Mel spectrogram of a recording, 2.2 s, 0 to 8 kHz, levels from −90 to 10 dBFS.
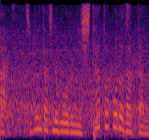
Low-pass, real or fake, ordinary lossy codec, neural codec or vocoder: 7.2 kHz; real; none; none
